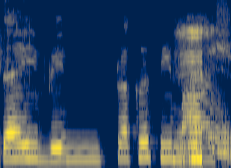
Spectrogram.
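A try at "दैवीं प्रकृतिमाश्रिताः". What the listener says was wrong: ನೋಡಿ ಇನ್ನೊಮ್ಮೆ ನೋಡಿ ದೈವಿ ದೀರ್ಘ ಇದೆಯಲ್ಲ ಅಲ್ಲಿವ ಹೇಳಿ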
